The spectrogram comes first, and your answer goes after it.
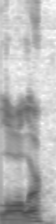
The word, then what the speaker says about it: Lawler: you haven't seen michael lawler and if you want to mispronounce it like i did it the one that looks like lalor that's actually lawler that's uh that's mike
